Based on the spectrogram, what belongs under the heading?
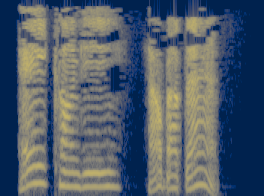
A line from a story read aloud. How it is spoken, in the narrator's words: The chimney cooed at the little gorilla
